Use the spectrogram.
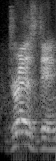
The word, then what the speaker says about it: Dresden: Dresden, yeah.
